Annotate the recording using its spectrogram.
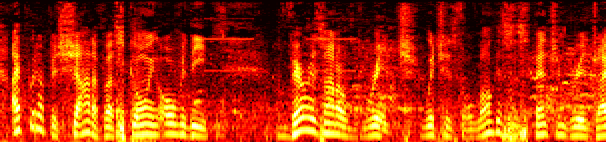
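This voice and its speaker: A man with a Brooklyn accent, a high pitch and lively intonation at a moderate pace, with noticeable background noise. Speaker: boxing commentator. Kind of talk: casual chat; live commentary. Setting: ringside at boxing event.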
